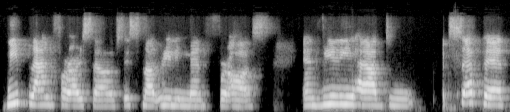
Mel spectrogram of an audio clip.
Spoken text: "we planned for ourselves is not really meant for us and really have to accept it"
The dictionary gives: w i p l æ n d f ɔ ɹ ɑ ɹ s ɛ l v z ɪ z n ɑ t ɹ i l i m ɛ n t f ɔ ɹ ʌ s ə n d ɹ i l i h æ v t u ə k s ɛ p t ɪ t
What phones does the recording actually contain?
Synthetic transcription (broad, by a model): w i p l æ n d f ɔ ɹ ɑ ɹ s ɛ l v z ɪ s n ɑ t ɹ i l i m ɛ n t f ɔ ɹ ʌ s ə n d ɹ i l i h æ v t u ə k s ɛ p t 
